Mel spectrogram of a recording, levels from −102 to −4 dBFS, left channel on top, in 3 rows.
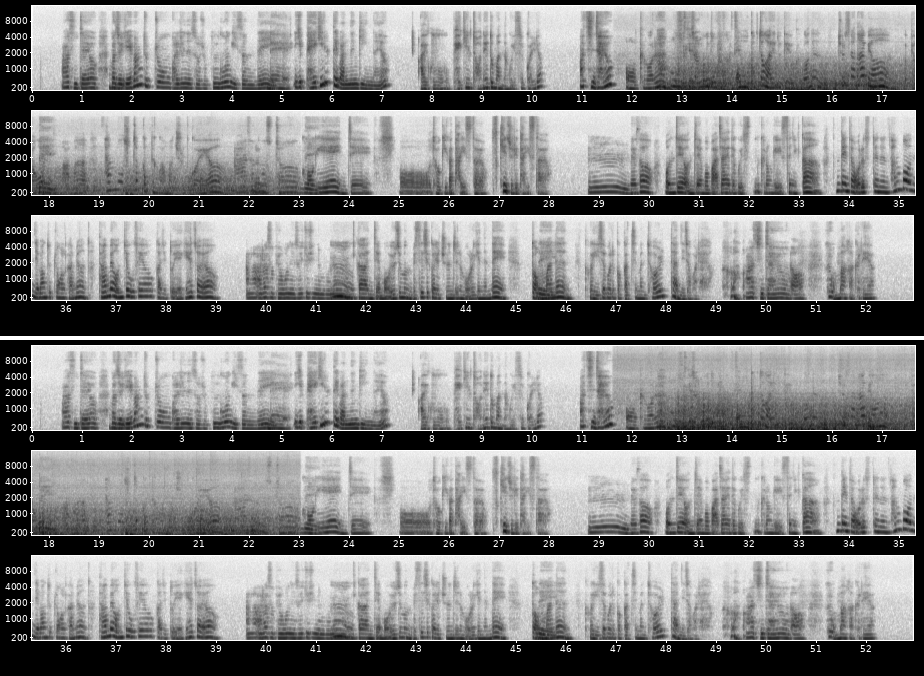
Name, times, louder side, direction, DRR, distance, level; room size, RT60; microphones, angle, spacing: voice 1, 0.6-4.9 5.2-7.1 11.0-11.6 12.5-14.2 17.7-18.2 21.7-23.5 28.8-29.7 39.6-41.7 45.4-45.8 49.6-50.5 50.9-51.4, left 1 dB, 35° left, 0.5 m, -26 dB
voice 2, 4.7-5.1 7.8-10.2 11.9-12.8 14.1-15.8 16.1-18.8 19.1-21.6 22.1-28.0 29.6-33.4 33.7-39.0 41.3-44.8 45.3-46.1 46.5-48.9 49.1-49.5 50.5-51.0 51.3-52.2, left 3 dB, 85° left, 0.8 m, -26 dB
Thunder / Rain, 12.5-23.0, right 4 dB, 60° right, 0.3 m, -22 dB
3.8 x 2.2 x 2.4 m
head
